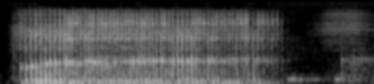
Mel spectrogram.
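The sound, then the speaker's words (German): A voice imitates a long, contented snore: one drawn-out, rumbling breath that lasts over a second, loud, then trails off into a soft, brief wheeze. “Er schnarcht genüsslich.”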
